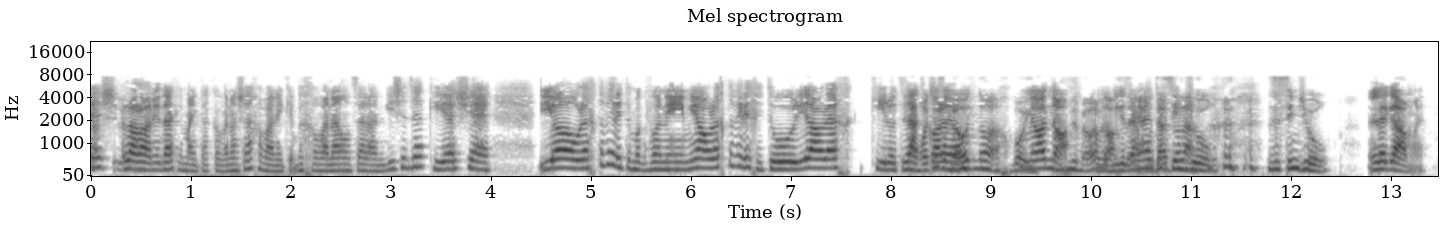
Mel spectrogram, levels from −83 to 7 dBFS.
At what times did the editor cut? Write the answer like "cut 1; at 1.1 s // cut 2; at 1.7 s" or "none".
none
